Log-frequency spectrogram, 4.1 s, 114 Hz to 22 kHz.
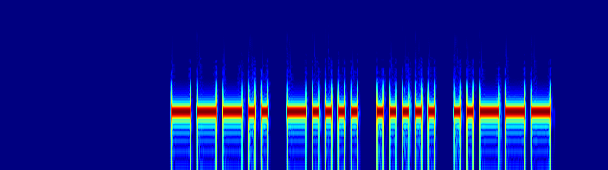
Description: Morse code, heard as a keyed tone, about 28 wpm, 700 Hz. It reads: 8652
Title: Common Cut Numbers - 4-Digit 28wpm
